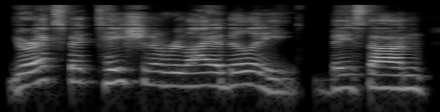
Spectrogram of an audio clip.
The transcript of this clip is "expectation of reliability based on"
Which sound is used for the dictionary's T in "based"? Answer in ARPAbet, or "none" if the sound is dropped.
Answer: T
